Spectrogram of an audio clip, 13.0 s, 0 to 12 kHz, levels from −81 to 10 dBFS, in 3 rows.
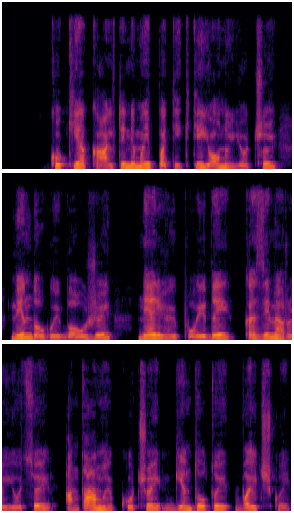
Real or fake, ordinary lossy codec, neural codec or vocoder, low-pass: fake; AAC, 64 kbps; codec, 24 kHz, 3 kbps, HILCodec; 10.8 kHz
